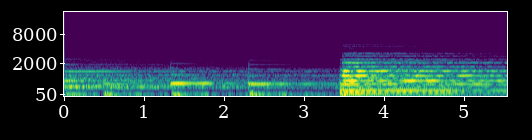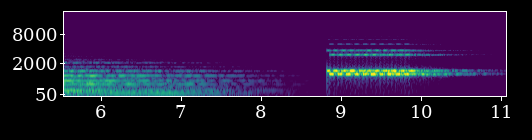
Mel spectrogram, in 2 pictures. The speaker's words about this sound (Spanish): Una llamada anónima llega a la comisaría de West Manchester.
